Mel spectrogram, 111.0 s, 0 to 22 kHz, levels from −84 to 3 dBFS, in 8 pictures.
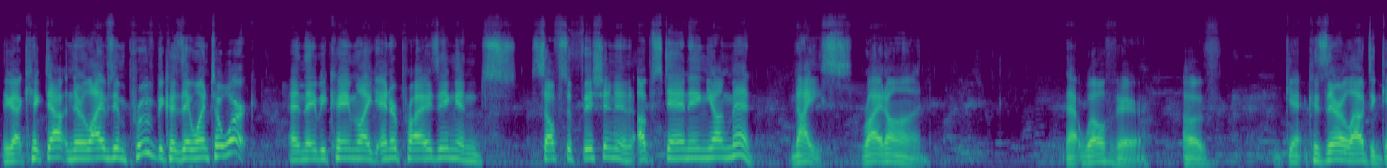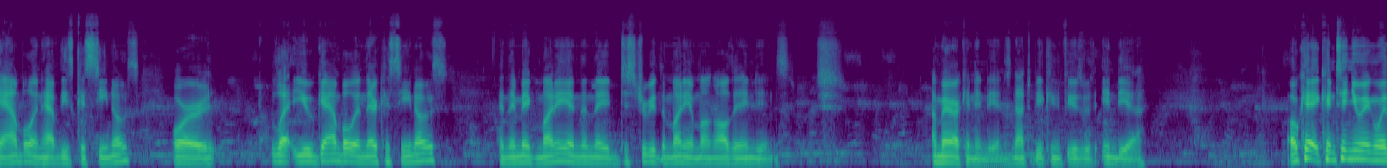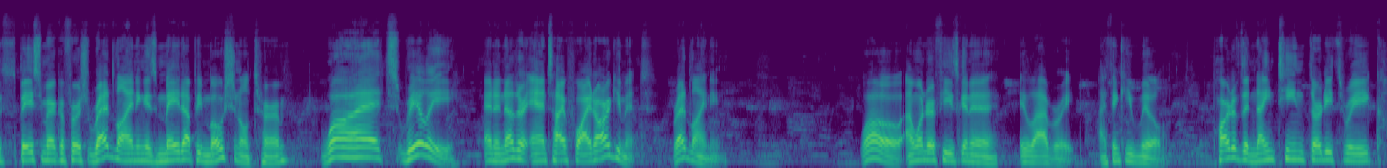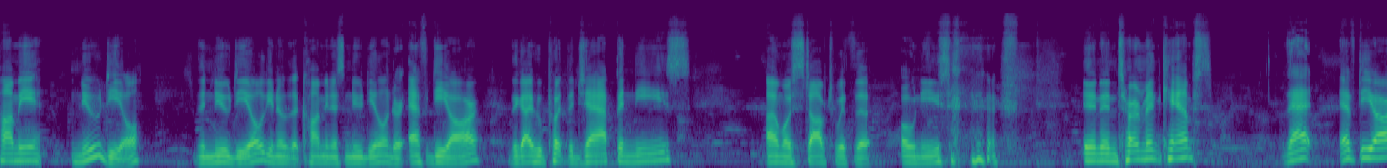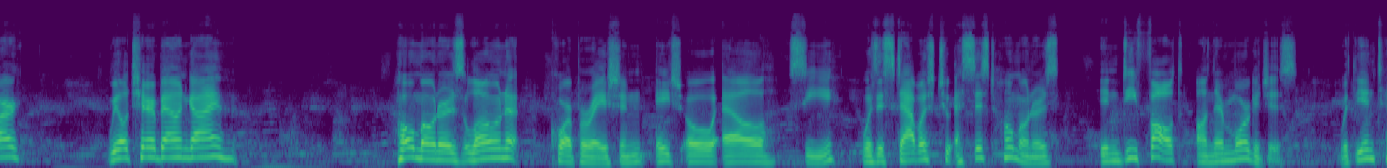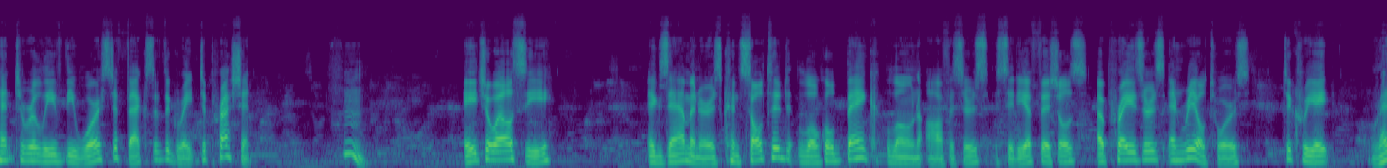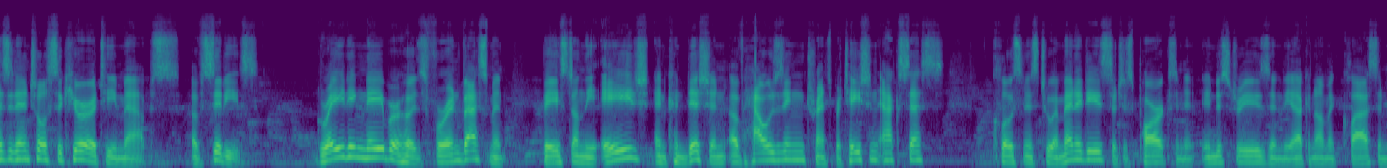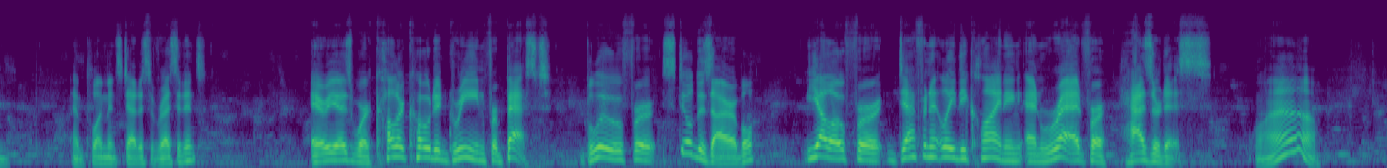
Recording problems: chatter from many people; faint; throughout; 25 dB below the speech

